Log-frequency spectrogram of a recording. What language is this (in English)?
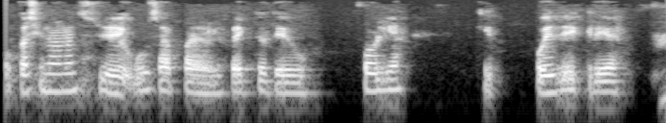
Spanish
